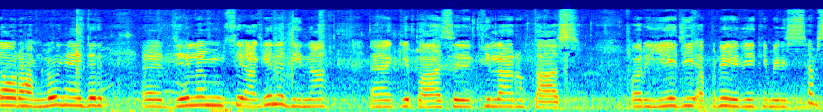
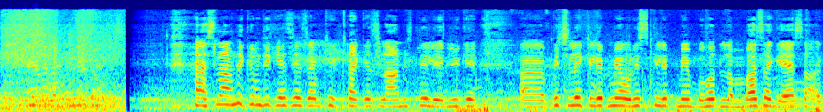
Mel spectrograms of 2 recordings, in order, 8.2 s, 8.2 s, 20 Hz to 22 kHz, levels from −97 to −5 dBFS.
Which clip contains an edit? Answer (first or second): second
